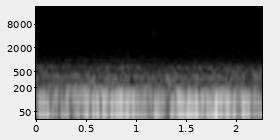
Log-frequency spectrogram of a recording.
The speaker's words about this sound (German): Die Straßenbahn hat ihn verstanden. Ich hoffe, man hat es auf der Aufnahme gehört. Das war ein besseres Grillenzirpen. Ja, das war wirklich eine Art, besser als Grillenzirpen eigentlich.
